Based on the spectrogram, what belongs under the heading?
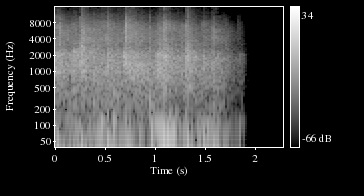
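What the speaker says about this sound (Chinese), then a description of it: "所以我们现在就用掌声来欢迎我们今天的主讲者赵公业执行长" Audience applause welcoming the main speaker at a public talk on climate change and peace, a steady dense wash of many hands clapping for about two seconds before cutting off.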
